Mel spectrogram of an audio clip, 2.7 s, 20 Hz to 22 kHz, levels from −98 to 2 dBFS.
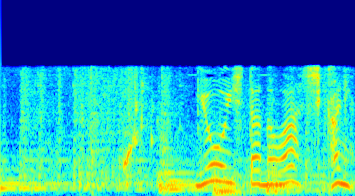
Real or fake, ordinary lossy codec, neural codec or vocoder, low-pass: real; none; none; 5.4 kHz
